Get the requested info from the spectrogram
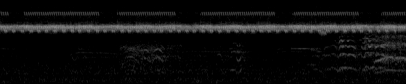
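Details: Australian crickets chirping by the Barcoo River at sunset in Welford National Park, Queensland outback, summer: constant high-pitched shrilling with pulsed higher chirps in regular bursts, faint bird chatter appearing toward the close.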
